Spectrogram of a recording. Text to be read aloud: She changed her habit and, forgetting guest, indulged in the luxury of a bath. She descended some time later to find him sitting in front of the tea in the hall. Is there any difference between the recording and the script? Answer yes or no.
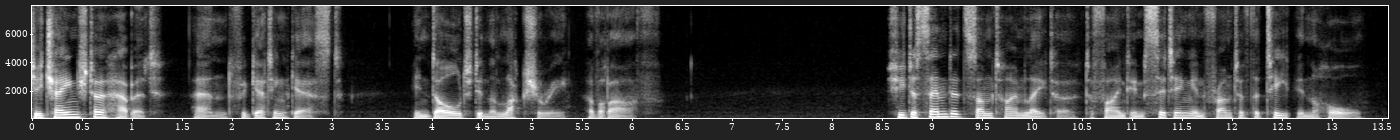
no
